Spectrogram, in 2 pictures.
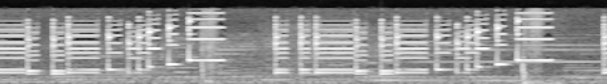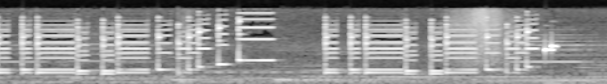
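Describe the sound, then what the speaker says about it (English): A cell phone rings in the Yakuza: Like A Dragon video game, a clear electronic ringtone melody repeating in rapid chiming bursts, steady and fairly loud throughout. "Think that's your phone, man."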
